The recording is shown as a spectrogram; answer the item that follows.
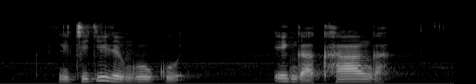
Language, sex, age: Xhosa, male, 21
